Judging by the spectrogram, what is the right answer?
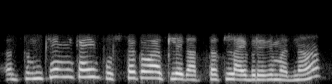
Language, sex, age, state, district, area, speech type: Marathi, female, 18-30, Maharashtra, Ahmednagar, rural, conversation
